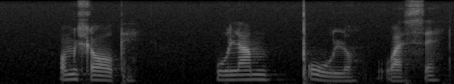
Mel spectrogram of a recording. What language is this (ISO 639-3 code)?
xho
